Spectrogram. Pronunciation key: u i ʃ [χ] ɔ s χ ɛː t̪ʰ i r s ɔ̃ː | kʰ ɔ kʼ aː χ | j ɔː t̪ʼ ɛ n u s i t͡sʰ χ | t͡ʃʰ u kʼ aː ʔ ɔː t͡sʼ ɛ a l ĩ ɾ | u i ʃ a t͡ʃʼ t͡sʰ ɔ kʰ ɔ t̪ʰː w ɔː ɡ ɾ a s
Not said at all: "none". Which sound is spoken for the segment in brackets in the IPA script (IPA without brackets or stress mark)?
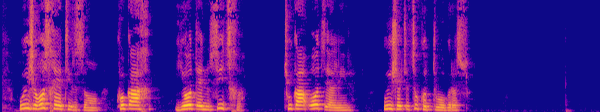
ʁ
